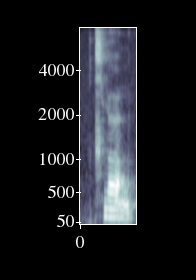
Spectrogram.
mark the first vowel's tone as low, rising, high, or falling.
low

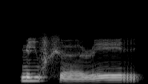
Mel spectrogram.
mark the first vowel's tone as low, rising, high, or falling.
high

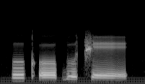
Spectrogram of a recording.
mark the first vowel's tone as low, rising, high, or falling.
high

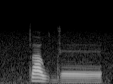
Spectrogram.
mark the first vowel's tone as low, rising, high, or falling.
falling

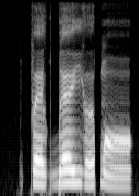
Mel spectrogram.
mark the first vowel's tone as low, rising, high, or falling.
low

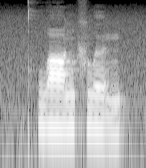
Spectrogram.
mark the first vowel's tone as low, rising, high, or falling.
rising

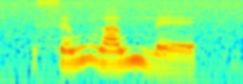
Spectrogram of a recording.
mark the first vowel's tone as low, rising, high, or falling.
rising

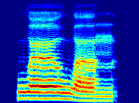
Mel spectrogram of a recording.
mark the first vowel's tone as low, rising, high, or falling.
high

